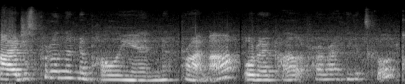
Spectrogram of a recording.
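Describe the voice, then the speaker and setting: A soft-spoken woman with an Australian accent, audible room echo and noticeable background noise. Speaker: beauty vlogger. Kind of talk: chatty get-ready-with-me tutorial. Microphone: no proper microphone, audio may be quiet.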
